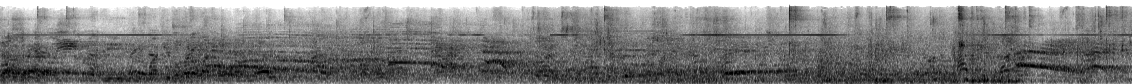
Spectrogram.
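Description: Feet stamp and shuffle on a metal fencing strip in a large echoing hall.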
